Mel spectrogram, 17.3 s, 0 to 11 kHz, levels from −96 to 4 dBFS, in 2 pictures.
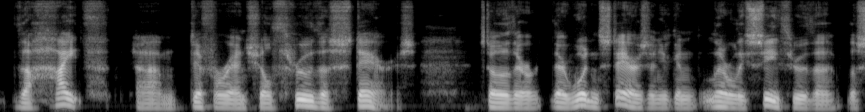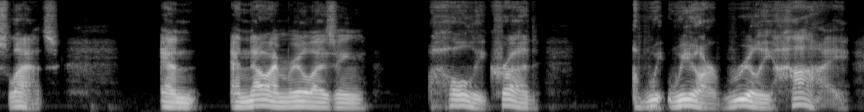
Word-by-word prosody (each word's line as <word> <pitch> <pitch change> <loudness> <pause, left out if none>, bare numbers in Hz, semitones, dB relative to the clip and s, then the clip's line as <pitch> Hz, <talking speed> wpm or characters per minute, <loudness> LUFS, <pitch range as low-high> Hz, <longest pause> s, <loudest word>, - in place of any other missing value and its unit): the - - -1
heighth, - - -1 0.3
um, 85 -2 -7
differential 95 -4 -2
through 125 +8 +3
the - - -2
stairs, - - -3 0.6
so, 95 -1 +3
they're 90 -1 0 0.2
they're 100 - +2
wooden 115 -1 +3
stairs, 95 +1 0
and 90 -1 -6
you 90 - -6
can 90 0 -6
literally 95 -6 0
see 125 - +2
through 95 -4 -3
the 80 -1 -5
the - - -8
slats. 485 0 -1 1.0
And 100 -3 +3 0.3
and 110 0 +1
now 130 +2 +5
I'm 110 -2 +5
realizing, 100 -5 +2 0.6
"Holy 130 -10 -1
crud, 100 - -1 1.1
we 125 +5 0
we 130 +4 +4
are 95 -6 +1
really 110 -2 +2
high," - - -3
100 Hz, 115 wpm, -25 LUFS, 90-120 Hz, 1.1 s, now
